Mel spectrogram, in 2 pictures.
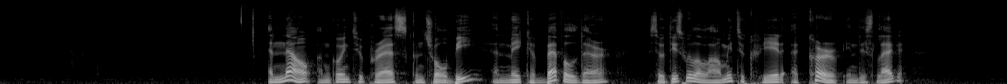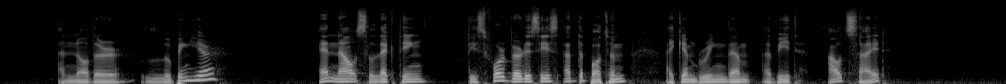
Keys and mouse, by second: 0.5 z, 0.8 shift+middle click, 2.6 middle click, 4.4 ctrl+b, 7.6 click, 8.0 a, 9.0 ctrl+r, 9.5 click, 9.8 right click, 10.8 g, 10.8 z, 11.6 click, 13.0 shift+middle click, 13.6 a, 14.0 ctrl+click, 14.8 shift+middle click, 16.3 KP_7, 17.0 middle click, 17.4 z, 17.8 g.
